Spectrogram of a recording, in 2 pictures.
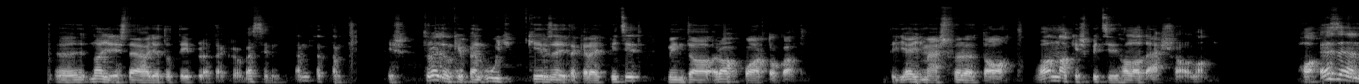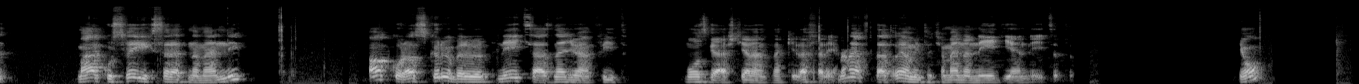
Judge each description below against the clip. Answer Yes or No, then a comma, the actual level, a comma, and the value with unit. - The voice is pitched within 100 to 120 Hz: No, low, 130 Hz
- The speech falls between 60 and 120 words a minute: Yes, average, 110 wpm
